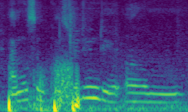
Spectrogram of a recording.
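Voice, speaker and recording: A woman's voice: medium pitch, a little fast, heavy background noise. A woman, an international student, answering interview questions casually with "like" and "I mean".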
